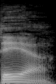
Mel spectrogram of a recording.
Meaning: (article) 1. nominative masculine singular definite article, the 2. inflection of der: nominative masculine singular 3. inflection of der: genitive/dative feminine singular
- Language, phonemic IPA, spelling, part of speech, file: German, /deːr/, der, article / pronoun, De-der.ogg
